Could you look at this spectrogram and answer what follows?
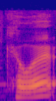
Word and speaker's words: Killett: And it's pronounced Killett, like she's killing it here at Loyola University.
